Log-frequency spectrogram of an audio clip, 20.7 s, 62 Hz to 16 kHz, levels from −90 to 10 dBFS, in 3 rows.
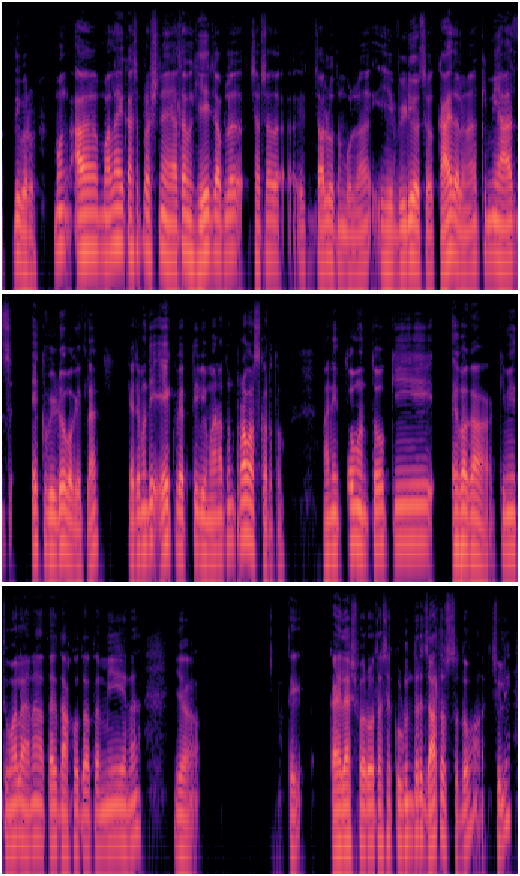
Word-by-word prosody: अगदी 125 -2 -3
बरोबर. 100 -2 -1 0.3
मग 145 0 -1
अ, 135 +2 +6
मला 130 +4 +2
एक 145 -3 0
असा 135 +1 -1
प्रश्न 135 0 -2
आहे. 115 -3 +2
आता 130 +4 +3
हे 120 +4 +5
जे 130 - -1
आपलं 125 +2 0 0.2
चर्चा 120 +2 -3 0.6
चालू 105 +2 +2
होतं 105 -2 -3
बोलणं, 95 +4 -5 0.2
हे 105 -1 -1
व्हिडिओचं 105 -1 +2
काय 125 +2 +6
झालं 100 -6 +2
ना, 105 +4 -3
की 120 - -6
मी 120 0 +1
आज 115 +1 -1 0.4
एक 125 - -16
व्हिडिओ 115 +2 +3
बघितला. 90 +6 -3 0.4
त्याच्यामध्ये 120 +5 0 0.2
एक 135 - 0
व्यक्ती 120 +1 0
विमानातून 115 +4 -2
प्रवास 145 -1 +5
करतो - - -7 0.5
आणि 115 +3 0
तो 130 +6 0
म्हणतो 125 0 +2
की 130 - -3 0.7
हे 120 - +2
बघा, 115 -3 +5 0.3
की 115 - -4
मी 115 0 +1
तुम्हाला 120 +2 +1
आहे 110 - -1
ना, 120 0 -1
आता 115 0 -1
एक 115 - +1
दाखवतो. 105 0 -1
आता 100 +1 -1
मी 110 +2 -1
आहे 115 - 0
ना - - -2 0.6
या 95 -1 -2 1.3
ते - - -3 0.5
कैलाश 110 +1 +4
पर्वत 115 0 +2
असे 115 +2 -4
कुठून 125 +1 -2
तरी 135 +1 +1
जात - - +4
असतो, - - -4
तो - - 0 0.2
एक्चुअली 115 +9 -6
115 Hz, 185 wpm, -24 LUFS, 110-125 Hz, 1.3 s, अ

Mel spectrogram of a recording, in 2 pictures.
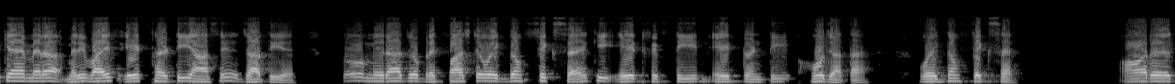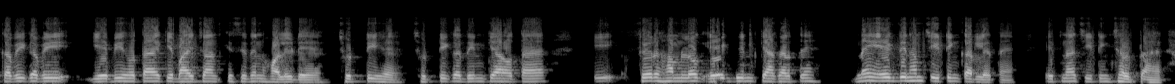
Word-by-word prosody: क्या 165 -1 +3
है 160 - +4
मेरा 155 0 +4
मेरी 135 +4 +2
वाइफ़ 145 0 +4
8:30 145 +1 0
यहाँ 130 -3 +4
से 160 -1 -2
जाती 125 -2 +1
है, 95 -3 -2
तो 160 - -8
मेरा 145 0 +2
जो 155 - +4
ब्रेकफ़ास्ट 135 +2 0
है 155 - +5
वो 155 - +4
एकदम 150 +1 +1 0.2
फ़िक्स 160 -3 -2
है 130 +3 +3
कि 160 - +1 0.2
8:15-8:20 135 -2 -3 0.3
हो 140 +1 +4
जाता 125 -2 -1
है। - - -12 0.5
वो 130 - +3
एकदम 135 +3 +1
फ़िक्स - - -2
है, - - -1 1.1
और 140 +1 0 0.3
कभी-कभी 150 +1 +2 0.4
ये 135 +1 +4
भी 150 - +3
होता 145 0 +2
है 145 0 +4
कि 150 +1 0
बाय 130 0 +5
चांस 140 -2 +1
किसी 140 0 -3
दिन 140 0 -2
हॉलिडे 115 -2 +3
है, 105 0 -3 0.2
छुट्टी 135 +1 -2
है, 110 -4 -2
छुट्टी 130 +3 -4
के 145 0 +1
दिन 140 +1 -3
क्या 140 +1 +3
होता 135 0 0
है 140 - -1 0.5
कि 315 +2 -6 0.2
फिर 160 0 +4
हम 150 0 +2
लोग 155 +1 +2
1 145 -2 -1
दिन 155 0 +2
क्या 145 -3 +4
करते 135 +2 -1
हैं 145 -3 -6 0.4
नहीं, 165 +2 +3
1 165 -1 +3
दिन 170 0 +4
हम 170 0 +3
चीटिंग 150 -1 0
कर 135 -1 +2
लेते 110 -3 -2
हैं, 100 -1 -7 0.3
इतना 145 +3 -1
चीटिंग 140 -1 -5
चलता 130 -5 +1
है। 105 -1 -1
140 Hz, 180 wpm, -23 LUFS, 130-150 Hz, 1.1 s, है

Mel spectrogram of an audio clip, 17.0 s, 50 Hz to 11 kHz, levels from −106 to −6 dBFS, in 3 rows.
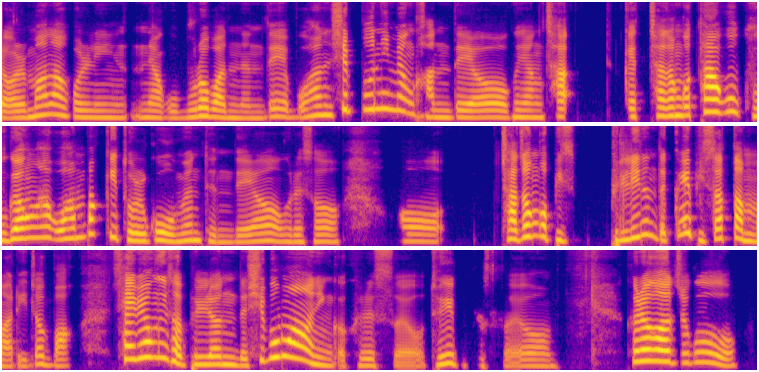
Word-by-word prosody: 얼마나 225 +10 -1
걸리나 185 -4 -7 0.2
냐고 175 -2 -8
물어봤는데 190 -1 -3
뭐 200 +4 -7
한 250 +1 -1
10 390 +8 -1
분이면 400 -6 -2
간대요. 190 -2 -3
그냥 190 -1 -5
자 210 - +1 0.4
그 210 - -4
자전거 230 +1 +1
타고 340 +4 +7
구경하고 265 +2 +2
1 275 +2 -1
바퀴 390 -6 0
돌고 215 -2 0
오면 210 +3 -3
된대요. 185 +2 -5
그래서 180 0 -7 0.5
어 190 -2 -5 0.4
자전거 310 +6 +4
비스 215 -6 -5 0.2
빌리는데 305 +10 0
꽤 390 +3 +3
비쌌단 265 - +2
말이죠. 170 +4 -6
막 175 -3 -6 0.3
3 360 -1 +5
명이서 390 - +4
빌렸는데 215 -2 -1
150,000 395 - +5
원인가 210 - 0
그랬어요. 170 - -10
되게 225 +4 -1 0.2
비쌌어요. 170 0 -11 0.5
그래 305 +2 +7
가지고 255 - +3
215 Hz, 315 characters per minute, -19 LUFS, 185-275 Hz, 0.5 s, 타고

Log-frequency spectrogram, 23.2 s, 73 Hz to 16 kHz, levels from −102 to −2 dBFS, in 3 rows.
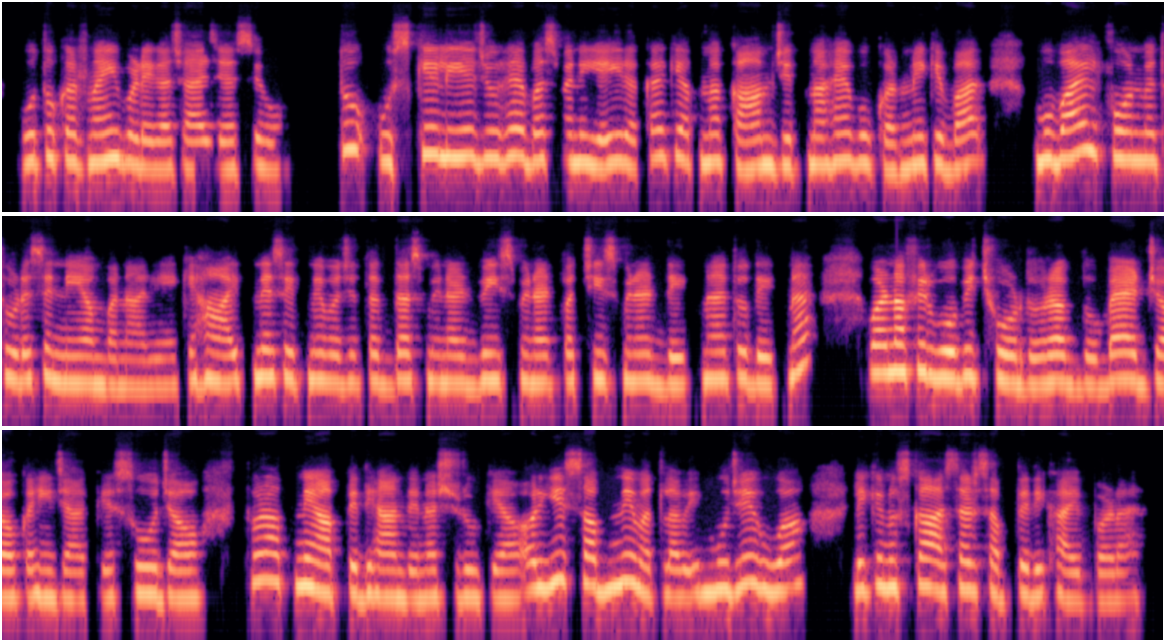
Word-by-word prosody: वो 270 - 0
तो 290 +2 -2
करना 265 0 0
ही 290 +2 +4
पड़ेगा 230 -5 -1
चाहे 225 0 -2
जैसे 225 +2 -4
हो। 220 -1 -7 0.4
तो 365 +1 +2 0.2
उसके 320 +5 0
लिए 300 0 +3
जो 290 +2 -1
है 300 +2 +2
बस 275 +1 -2
मैंने 265 -1 +1
यही 245 +1 +2
रखा 260 +3 -4
है 300 - -1
कि 300 +1 -4
अपना 270 -1 -1
काम 230 +1 +2
जितना 245 +1 -1
है 270 +2 0
वो 260 0 -2
करने 220 +3 -1
के 255 0 -2
बाद 260 +3 +1 0.4
मोबाइल 295 +6 +4
फ़ोन 290 -2 +1
में 275 - 0
थोड़े-से 240 +1 0
नियम 220 -1 0
बना 205 -1 -4
लिए 205 +1 -9
कि 245 - -6
हाँ, 235 -1 +1
इतने 255 +2 0
से 255 - -2
इतने 240 0 -2
बजे 225 -1 -5
तक 235 -1 -2
10 235 0 +1
मिनट 225 -2 -3
20 235 0 -1
मिनट 225 -1 -1
25 235 0 -3
मिनट 235 -1 0
देखना 220 +3 -2
है 245 - +1
तो 250 - +1
देखना 220 +5 -1
है 335 - +1 0.4
वरना 290 +1 +8
फ़िर 295 -1 +2
वो 255 -1 +6
भी 260 +2 +1
छोड़ 230 -3 +1
दो 210 0 -3
रख 230 0 +4
दो 205 - -4
बैठ 235 -3 +3
जाओ 220 -2 +1
कहीं 225 -1 -1
जाके 215 +1 -6
सो 240 -1 +1
जाओ। 220 -1 -1 0.4
थोड़ा 340 +1 +3
अपने 300 -3 +3
आप 245 - 0
पे 245 - +2
ध्यान 220 -1 +2
देना 215 0 -3
शुरू 220 0 -4
किया 215 -1 -3
और 275 +5 +1
ये 315 +5 +4
सब 300 -5 +3
ने 320 0 +4
मतलब 230 -3 -1 0.2
मुझे 270 +3 +2
हुआ 270 -1 +1 0.4
लेकिन 280 +2 +1
उसका 285 +1 +3
असर 265 +1 +2
सब 225 -4 -2
पर 240 - +1
दिखाई 225 -2 -2
पड़ा 205 0 -4
है। 215 0 -13
240 Hz, 230 wpm, -19 LUFS, 225-270 Hz, 0.4 s, वरना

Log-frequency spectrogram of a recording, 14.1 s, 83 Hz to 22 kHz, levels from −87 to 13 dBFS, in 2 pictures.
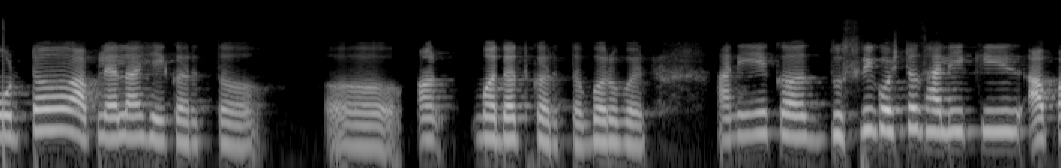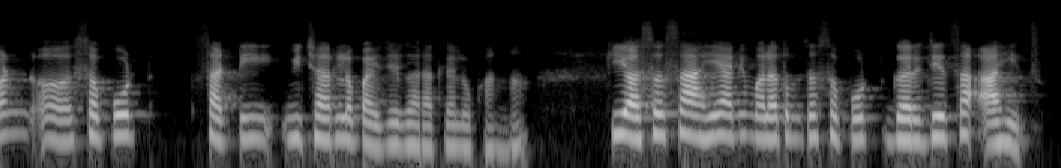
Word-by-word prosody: मोठं 290 +5 +2
आपल्याला 230 -2 +3
हे 215 -2 -1
करतं. 190 -3 -5 1.1
अ, 220 - 0 0.3
मदत 225 -1 +2
करतं. 190 -3 -4
बरोबर 200 -3 0 0.6
आणि 245 +3 -5
एक 260 -1 -4
अ, 240 -1 +3 0.2
दुसरी 255 +4 -2
गोष्ट 290 0 +4
झाली, 285 -2 +1
की 280 0 -4
आपण 250 +5 0
अ, 215 -2 -2
सपोर्टसाठी 240 -2 -1 0.2
विचारलं 225 -1 0
पाहिजे 185 0 -1
घरातल्या 175 -1 -6
लोकांना, 165 0 -11 0.6
की 260 0 +2
असं-असं 250 +3 +5
आहे 240 -1 +7
आणि 245 0 +1
मला 225 -2 +3
तुमचा 235 0 -3
सपोर्ट 225 -1 -4
गरजेचा 230 +4 +4 0.2
आहेच, 190 -3 -1
225 Hz, 130 wpm, -22 LUFS, 205-250 Hz, 1.1 s, आहे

